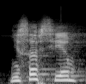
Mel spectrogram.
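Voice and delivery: высокий громкий голосок зверька; пискни, как маленький зверёк; пушистый зверёк. A narrator's reading. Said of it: "ответил голос пушистого зверька". (голосок пушистого зверька)

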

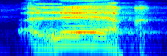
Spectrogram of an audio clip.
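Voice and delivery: high, choked dying croak; gurgling. A narrator's reading. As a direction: gurgle out the name. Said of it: "булькнул Макс". (предсмертное бульканье)

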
